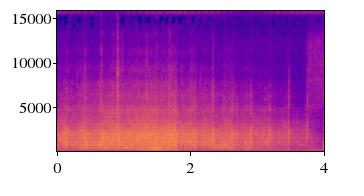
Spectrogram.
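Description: Crowd cheering and applauding, fading out toward the end.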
